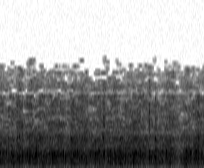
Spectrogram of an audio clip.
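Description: Audience applause: a steady, dense wash of many hands clapping at once, loud and sustained throughout with no voices standing out.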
